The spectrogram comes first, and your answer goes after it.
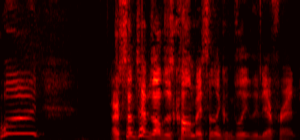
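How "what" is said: very high squeaked "What?"; mock confused character. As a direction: squeak it like a startled chipmunk. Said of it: "they get all like".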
